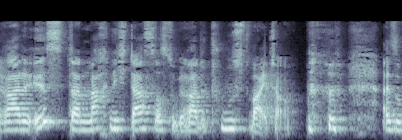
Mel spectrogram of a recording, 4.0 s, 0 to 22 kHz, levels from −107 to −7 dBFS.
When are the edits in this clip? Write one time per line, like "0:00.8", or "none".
none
